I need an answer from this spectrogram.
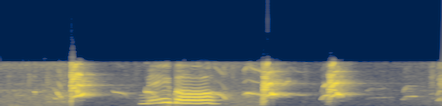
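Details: Corgi puppies nearly seven weeks of age, from the Katie and Venus litters, make loud drawn-out whines that bend up and down, then sharp yelps, with a person talking nearby.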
